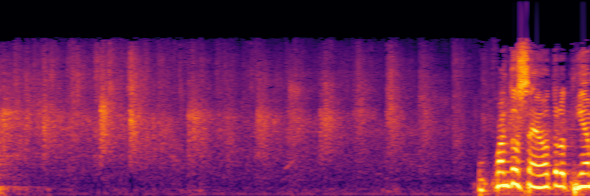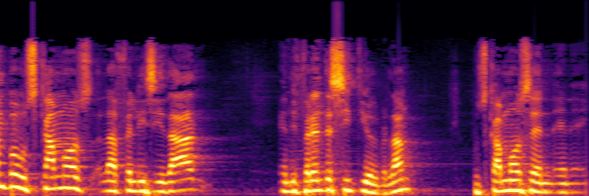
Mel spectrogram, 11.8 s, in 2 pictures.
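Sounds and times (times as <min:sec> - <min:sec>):
audience applause: 0:00.0 - 0:05.6
speech: 0:04.8 - 0:08.0, 0:08.7 - 0:11.7.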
